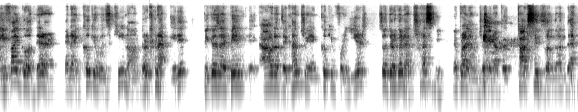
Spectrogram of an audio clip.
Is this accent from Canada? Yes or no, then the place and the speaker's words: no; Chile; moved away; I'm from Chile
